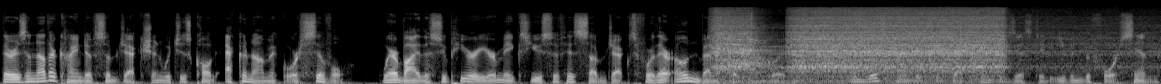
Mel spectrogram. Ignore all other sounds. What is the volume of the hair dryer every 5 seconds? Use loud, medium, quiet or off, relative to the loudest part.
off, loud, quiet.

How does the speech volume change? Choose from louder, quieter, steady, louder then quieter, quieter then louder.
quieter.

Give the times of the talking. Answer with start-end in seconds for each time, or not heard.
0.0-11.5.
